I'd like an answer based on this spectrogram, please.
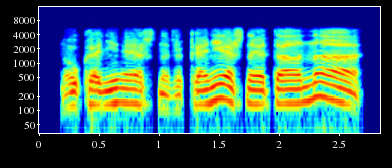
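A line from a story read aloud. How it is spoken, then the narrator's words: Ecstatic hysterical cry. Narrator (Russian): вскричал он таким восторженно-кликушеским голосом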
